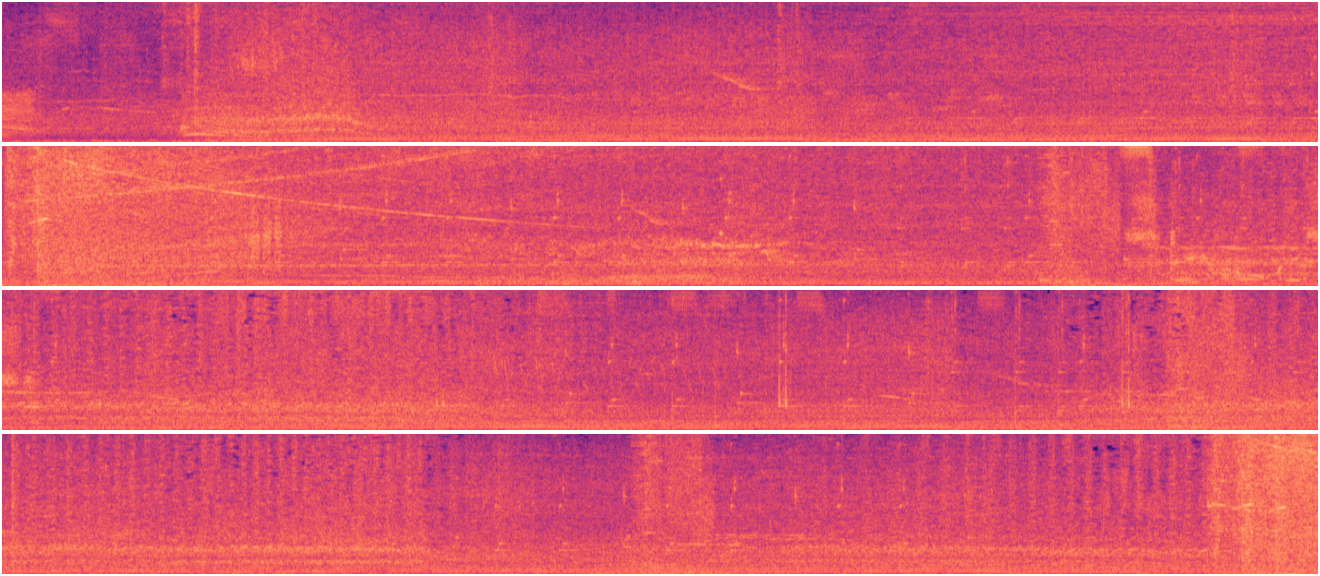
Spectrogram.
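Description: A racing car engine roars loudly, revving up and down as gears shift.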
